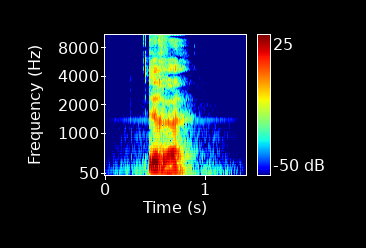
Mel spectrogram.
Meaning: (adjective) 1. crazy, insane, mad, mental 2. crazy, incredible, extreme; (verb) inflection of irren: 1. first-person singular present 2. first/third-person singular subjunctive I
- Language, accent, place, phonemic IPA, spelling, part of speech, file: German, Germany, Berlin, /ˈɪʁə/, irre, adjective / verb, De-irre.ogg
